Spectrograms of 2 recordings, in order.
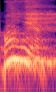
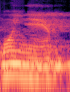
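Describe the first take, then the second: First: It is said in a harsh, angry tone. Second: It is said in a calm, ordinary tone. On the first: It offends the listener. "itu kan beda tuh tanggapannya" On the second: It causes no offence. "Biasa saja tuh"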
